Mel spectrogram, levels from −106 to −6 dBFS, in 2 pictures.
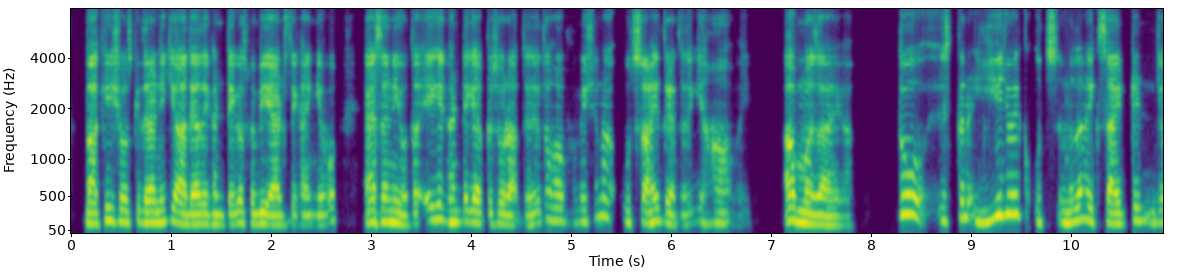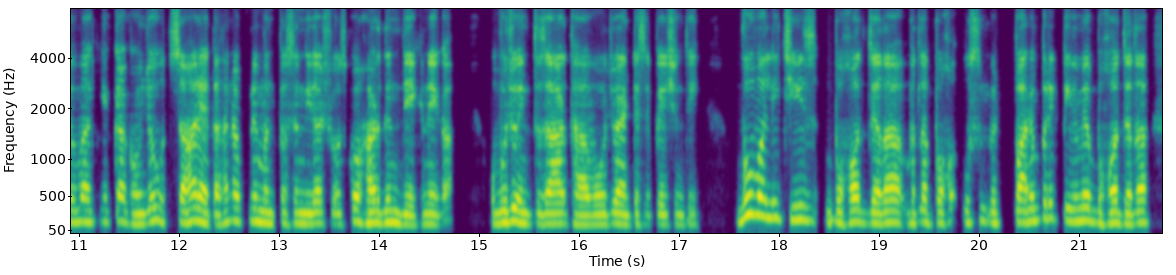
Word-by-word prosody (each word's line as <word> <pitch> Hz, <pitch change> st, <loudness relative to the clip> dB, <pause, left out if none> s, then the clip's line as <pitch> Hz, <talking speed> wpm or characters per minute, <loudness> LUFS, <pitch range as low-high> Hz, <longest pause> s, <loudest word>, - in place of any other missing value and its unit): बाकी 140 Hz, +5 st, +3 dB
शोज़ 155 Hz, -2 st, -1 dB
की -, -, -9 dB
तरह 150 Hz, -1 st, +3 dB
नहीं 150 Hz, +2 st, 0 dB
कि 170 Hz, -, +1 dB
आधे-आधे 130 Hz, 0 st, +3 dB
घंटे 130 Hz, 0 st, -2 dB
के, 145 Hz, -, -2 dB
उसमें 140 Hz, -2 st, -3 dB
भी 140 Hz, -1 st, +4 dB
ऐड्स 125 Hz, -1 st, +1 dB
दिखाएँगे 125 Hz, -1 st, -5 dB
वो। 175 Hz, -, -6 dB, 0.3 s
ऐसा 155 Hz, +1 st, +2 dB
नहीं 155 Hz, -2 st, +3 dB
होता, 125 Hz, +2 st, -3 dB
1-1 185 Hz, +3 st, -1 dB
घंटे 155 Hz, +1 st, +1 dB
के 155 Hz, -, +3 dB
एपिसोड 140 Hz, -2 st, -1 dB
आते 120 Hz, +1 st, -3 dB
थे, -, -, -7 dB
तो 185 Hz, +5 st, -8 dB
हम 170 Hz, -1 st, -3 dB
हमेशा 160 Hz, +8 st, -8 dB
ना -, -, -2 dB, 0.2 s
उत्साहित 155 Hz, +1 st, +1 dB
रहते 125 Hz, -2 st, -2 dB
थे 135 Hz, -, -12 dB
कि, 165 Hz, -, -11 dB
"हाँ 145 Hz, -1 st, -5 dB
भई, -, -, -31 dB, 0.4 s
अब 175 Hz, 0 st, +7 dB
मज़ा 125 Hz, -2 st, +3 dB
आएगा।" 115 Hz, 0 st, -7 dB, 0.5 s
तो 255 Hz, -, +4 dB, 0.4 s
इस 170 Hz, -, -3 dB
तरह 215 Hz, 0 st, -2 dB
ये 160 Hz, +10 st, +3 dB
जो 265 Hz, +1 st, +3 dB
एक 265 Hz, -, -1 dB
उत्स 150 Hz, -, -2 dB
मतलब 170 Hz, +6 st, +1 dB
एक्साइटेड 165 Hz, +1 st, 0 dB
जो 155 Hz, 0 st, -3 dB
बाकी 160 Hz, 0 st, -2 dB
अब -, -, -14 dB
क्या -, -, +2 dB
कहूँ? 130 Hz, -2 st, -1 dB
जो 165 Hz, +4 st, -1 dB
उत्साह 155 Hz, -1 st, +2 dB
रहता 145 Hz, -6 st, +3 dB
था 150 Hz, -, -3 dB
ना, 170 Hz, -, -1 dB
अपने 165 Hz, 0 st, -2 dB
मन-पसंदीदा 140 Hz, -1 st, 0 dB
शोज़ 135 Hz, -2 st, -8 dB
को 165 Hz, -, +3 dB
हर 145 Hz, +1 st, +6 dB
दिन 150 Hz, 0 st, +1 dB
देखने 130 Hz, 0 st, 0 dB
का, -, -, -5 dB, 0.4 s
वो 145 Hz, +2 st, +2 dB
जो 170 Hz, +2 st, +4 dB
इंतज़ार 135 Hz, -1 st, +2 dB
था, 125 Hz, -1 st, +2 dB
वो 125 Hz, +1 st, +1 dB
जो 140 Hz, +2 st, 0 dB
एंटीसिपेशन 130 Hz, -1 st, -2 dB
थी, 130 Hz, -, -11 dB, 0.4 s
वो 250 Hz, +8 st, +5 dB
वाली 220 Hz, -4 st, +3 dB
चीज़ 180 Hz, -2 st, -2 dB, 0.2 s
बहुत 155 Hz, 0 st, +2 dB
ज़्यादा 145 Hz, +1 st, +4 dB
मतलब 150 Hz, +2 st, -2 dB
बहु 145 Hz, -, -2 dB
उस 145 Hz, -, -3 dB
में 145 Hz, -4 st, -5 dB, 0.2 s
पारंपरिक 170 Hz, +6 st, +2 dB
टीवी 165 Hz, -1 st, -2 dB
में 175 Hz, -1 st, +2 dB
बहुत 145 Hz, 0 st, +2 dB
ज़्यादा 145 Hz, +3 st, +2 dB
150 Hz, 235 wpm, -17 LUFS, 135-165 Hz, 0.5 s, अब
